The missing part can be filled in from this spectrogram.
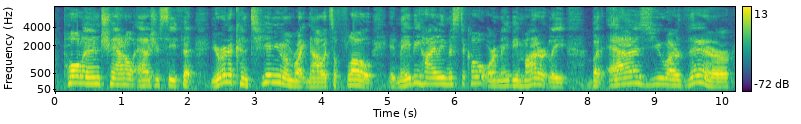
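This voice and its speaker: A man co-hosting a casual tarot live stream, talking in an unhurried, musing way with many "uh" fillers. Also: fairly high pitch. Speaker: tarot reader, co-host.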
